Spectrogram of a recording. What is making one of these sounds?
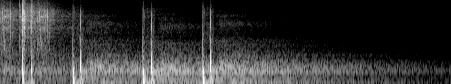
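Footsteps run along a hard floor, echoing.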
